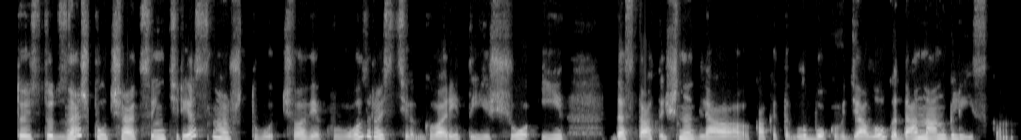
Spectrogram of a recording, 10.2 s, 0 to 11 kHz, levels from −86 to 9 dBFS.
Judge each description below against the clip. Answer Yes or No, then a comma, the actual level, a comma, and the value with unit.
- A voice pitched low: No, high, 205 Hz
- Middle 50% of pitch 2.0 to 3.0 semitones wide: No, average, 4.7 semitones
